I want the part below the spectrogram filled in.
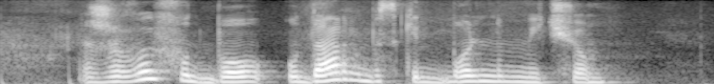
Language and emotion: Russian, neutral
